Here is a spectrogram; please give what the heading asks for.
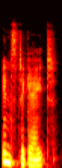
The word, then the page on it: instigate: British English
